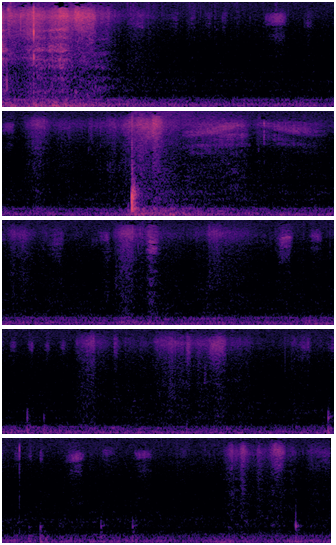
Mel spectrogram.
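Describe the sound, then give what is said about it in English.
A pen scratches across paper while a diagram is drawn, making faint, steady, scratchy strokes for about twenty seconds, with one sharper tap or knock near the start and no talking. “Take me just a second to draw this one, I think.”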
